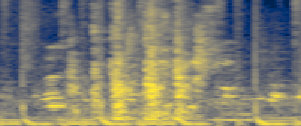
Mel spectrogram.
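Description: A car's rear door being unlatched and opened, with short clicks of the handle and latch, under background music with a steady low beat and faint voices.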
